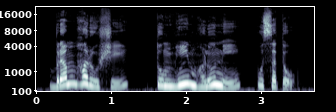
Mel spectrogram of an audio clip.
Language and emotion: Marathi, neutral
